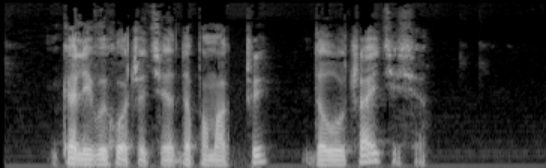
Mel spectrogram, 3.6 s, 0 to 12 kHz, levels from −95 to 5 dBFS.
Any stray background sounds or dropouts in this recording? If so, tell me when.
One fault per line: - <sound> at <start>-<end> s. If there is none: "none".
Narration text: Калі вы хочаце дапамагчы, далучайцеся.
- dropout at 1.5-1.7 s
